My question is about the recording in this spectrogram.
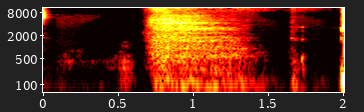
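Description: One soft breath, a sigh-like rush of air lasting under a second about a second in, between stretches of near silence.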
